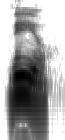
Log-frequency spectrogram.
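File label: "Dio", female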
